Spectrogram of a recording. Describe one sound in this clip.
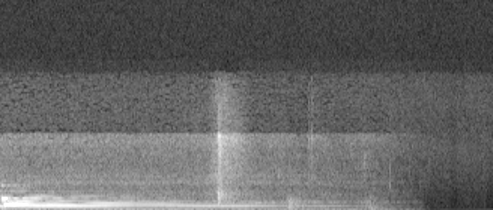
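A piano plays a final chord that slowly rings out.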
